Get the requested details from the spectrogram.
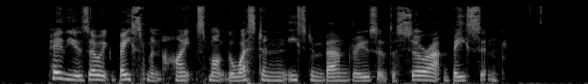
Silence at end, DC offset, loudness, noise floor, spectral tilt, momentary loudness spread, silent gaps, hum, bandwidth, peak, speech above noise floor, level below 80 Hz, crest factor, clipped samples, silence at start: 0.85 s; under 0.1%; -28 LUFS; -56 dBFS; -3.5 dB/octave; 8 LU; none; none; 16.5 kHz; -10 dBFS; 28 dB; -58 dBFS; 20 dB; under 0.1%; 0.5 s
